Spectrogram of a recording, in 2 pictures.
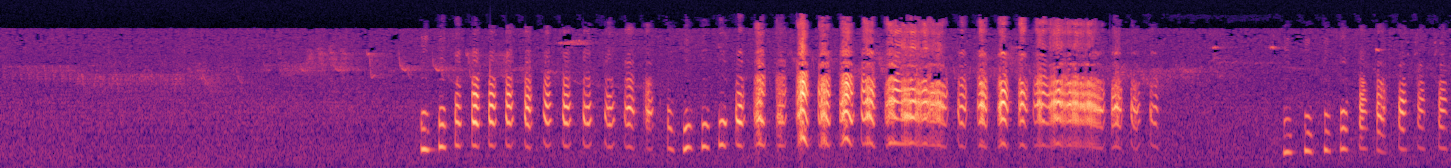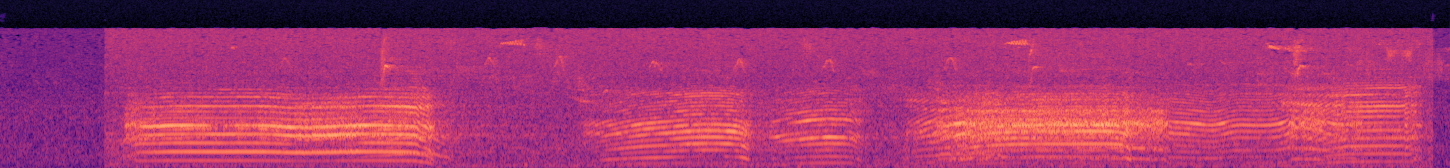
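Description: A fast run of loud, pulsed animal calls, several a second, then a pause and a shorter burst. Cattle then take over, mooing in long, low, drawn-out calls, some steady and some bending in pitch.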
